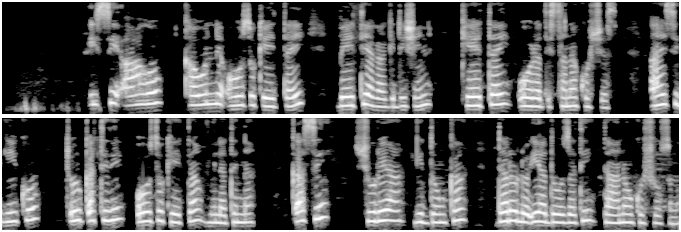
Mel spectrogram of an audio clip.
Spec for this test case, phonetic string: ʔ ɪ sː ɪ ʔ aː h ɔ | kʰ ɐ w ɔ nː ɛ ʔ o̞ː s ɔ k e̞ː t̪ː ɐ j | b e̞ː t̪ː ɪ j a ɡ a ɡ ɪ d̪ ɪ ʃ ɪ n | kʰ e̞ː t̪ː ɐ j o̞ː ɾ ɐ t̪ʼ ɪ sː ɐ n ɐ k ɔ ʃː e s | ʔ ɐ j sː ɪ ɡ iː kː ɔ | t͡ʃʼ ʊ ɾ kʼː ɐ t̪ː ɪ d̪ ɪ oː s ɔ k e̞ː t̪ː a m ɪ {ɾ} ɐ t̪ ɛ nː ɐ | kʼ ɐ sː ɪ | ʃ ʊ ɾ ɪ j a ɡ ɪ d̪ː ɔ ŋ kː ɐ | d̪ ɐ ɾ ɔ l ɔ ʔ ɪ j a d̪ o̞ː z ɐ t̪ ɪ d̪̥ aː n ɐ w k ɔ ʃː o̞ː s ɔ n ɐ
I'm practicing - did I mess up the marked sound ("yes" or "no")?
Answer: yes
